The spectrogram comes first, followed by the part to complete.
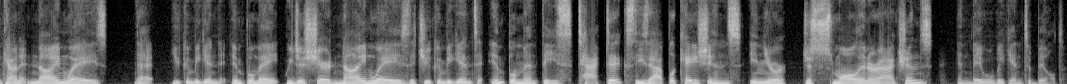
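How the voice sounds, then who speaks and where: On his leadership podcast, a man with a voice on the high side speaks at a moderate pace, recorded dry in a clean studio. He coaches listeners directly with earnest emphasis, repeating important phrases in a motivational monologue.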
